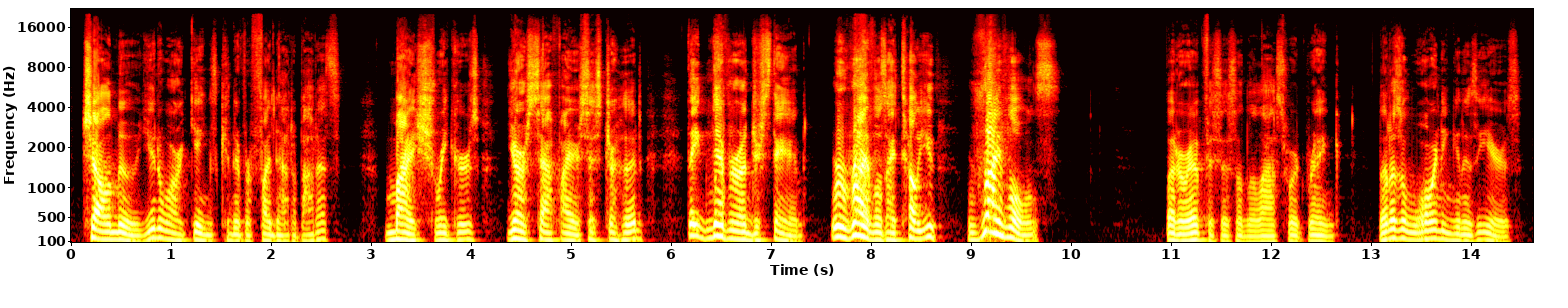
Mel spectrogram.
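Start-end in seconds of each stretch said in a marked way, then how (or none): 0.1-9.9 rising from pleading to a loud cry of rivals; melodrama, growing louder to the end; dramatic lover, building. Acted. Tantra crying out to her secret lover, dramatic.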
